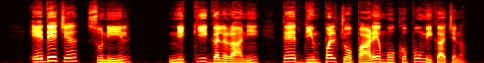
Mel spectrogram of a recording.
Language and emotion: Dogri, neutral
